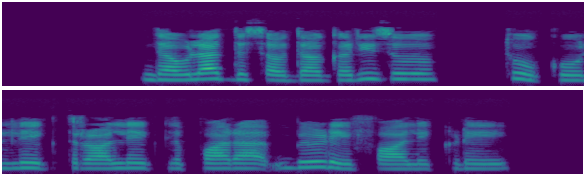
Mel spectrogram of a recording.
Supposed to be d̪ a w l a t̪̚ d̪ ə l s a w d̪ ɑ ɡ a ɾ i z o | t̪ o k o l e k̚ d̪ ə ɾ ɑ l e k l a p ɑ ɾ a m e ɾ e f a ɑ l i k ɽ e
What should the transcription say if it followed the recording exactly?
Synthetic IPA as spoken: d̪ a w l a t̪̚ d̪ ə s a w d̪ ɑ ɡ a ɾ i z o | t̪ o k o l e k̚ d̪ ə ɾ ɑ l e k l a p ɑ ɾ a b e ɽ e f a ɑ l e k ɽ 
